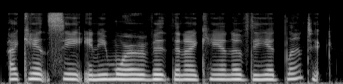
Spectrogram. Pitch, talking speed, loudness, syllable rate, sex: 230 Hz, 225 wpm, -15 LUFS, 5.1 syllables/s, female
